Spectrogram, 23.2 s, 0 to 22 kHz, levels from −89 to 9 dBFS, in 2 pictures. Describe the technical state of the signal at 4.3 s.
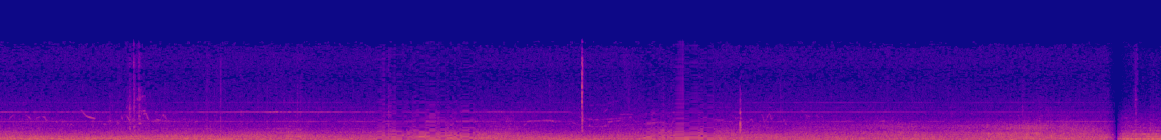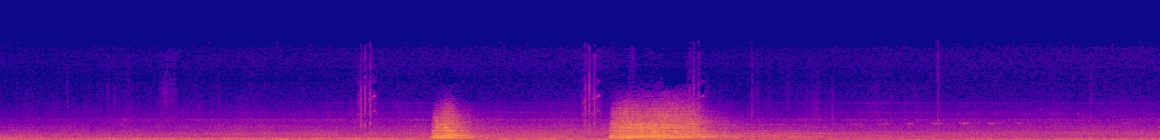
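At 4.3 s the audio has robotic sound from repeated short buffers, running from 3.78 to 4.75 s. It is a rigid, metallic buzz at 200 Hz. Most of this stretch is likely a repeated 5 ms buffer filling gaps where new audio arrived too late.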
